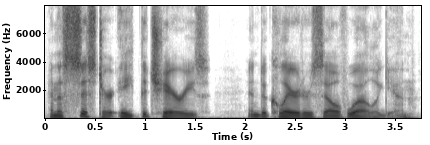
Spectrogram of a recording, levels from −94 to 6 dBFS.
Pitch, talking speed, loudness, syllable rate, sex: 105 Hz, 175 wpm, -17 LUFS, 5.5 syllables/s, male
